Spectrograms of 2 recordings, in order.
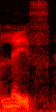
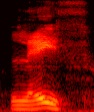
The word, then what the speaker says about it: Leif: is the one, yeah, Leif. So you can see it's pronounced with the air sound, right? It's not spelled with air, but it's pronounced with that Scandinavian air, so Leif.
